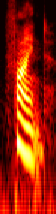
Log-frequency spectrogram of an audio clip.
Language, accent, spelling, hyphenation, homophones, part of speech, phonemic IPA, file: English, US, find, find, fined, verb / noun, /ˈfaɪ̯nd/, En-us-find.ogg
- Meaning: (verb) To locate.: 1. To encounter or discover by accident; to happen upon 2. To encounter or discover something being searched for; to locate 3. To locate on behalf of another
